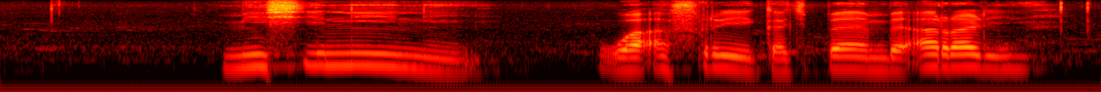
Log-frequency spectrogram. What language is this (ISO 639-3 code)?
ven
